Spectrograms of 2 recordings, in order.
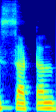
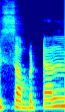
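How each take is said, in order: First: सटल with no b before t; silent b. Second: सबटल with the b wrongly sounded; mispronounced सबटल. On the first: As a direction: go straight to t in सटल. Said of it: "सटल पढ़ेंगे". (सटल, बिना ब के) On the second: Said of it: "सबटल नहीं पढ़ते". (सबटल में ब बोलकर ग़लत उच्चारण) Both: Shown as a demonstration.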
